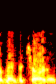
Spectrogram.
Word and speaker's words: Magna Carta: And so this treaty predated the Magna Carta a couple of years later, or Magna Charta, depending on how you pronounce it.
